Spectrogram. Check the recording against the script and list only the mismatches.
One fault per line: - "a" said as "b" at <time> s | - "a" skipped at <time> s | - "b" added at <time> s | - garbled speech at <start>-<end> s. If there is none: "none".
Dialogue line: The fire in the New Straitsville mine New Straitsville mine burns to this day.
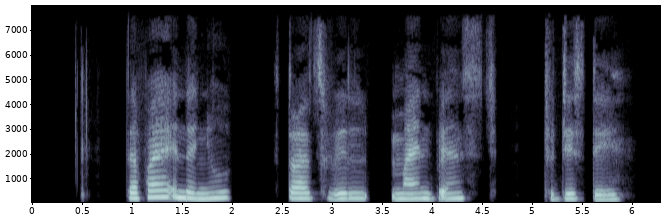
- "New Straitsville mine" skipped at 4.0 s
